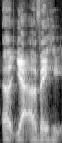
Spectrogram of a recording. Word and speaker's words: Avahi: Yeah, Avehi, AVAHI. I have never heard anybody pronounce that before, so that's fascinating.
